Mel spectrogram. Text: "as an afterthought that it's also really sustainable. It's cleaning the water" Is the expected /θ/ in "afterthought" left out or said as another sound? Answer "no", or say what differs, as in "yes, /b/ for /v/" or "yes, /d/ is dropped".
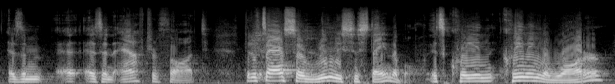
no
